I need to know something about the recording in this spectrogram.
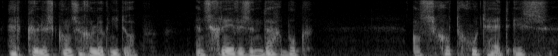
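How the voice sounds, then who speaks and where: Casting: solemn storyteller, warm dark tone with creaky edge, measured scripted delivery, dry close sound. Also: male voice, lowish voice, fairly even intonation, no echo, heavily acted. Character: solemn storyteller reading from a diary. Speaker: narrator. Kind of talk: scripted radio drama narration.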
